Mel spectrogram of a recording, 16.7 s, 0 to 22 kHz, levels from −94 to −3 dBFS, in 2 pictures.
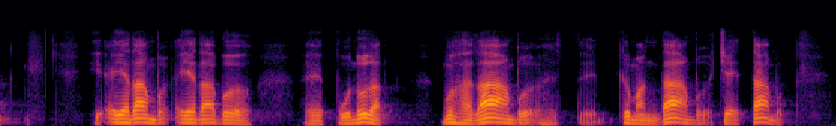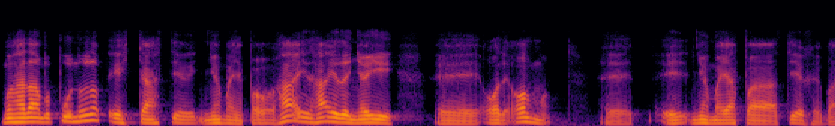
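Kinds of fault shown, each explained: Lost packet rebuilt from error correction: brief rough, noisier patches at 1.91–1.93 s, 4.57 s and 11.23–11.29 s, with no gap, where missing audio was filled from a low-bitrate copy carried in the next Opus packet. The last patch fits two lost packets.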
